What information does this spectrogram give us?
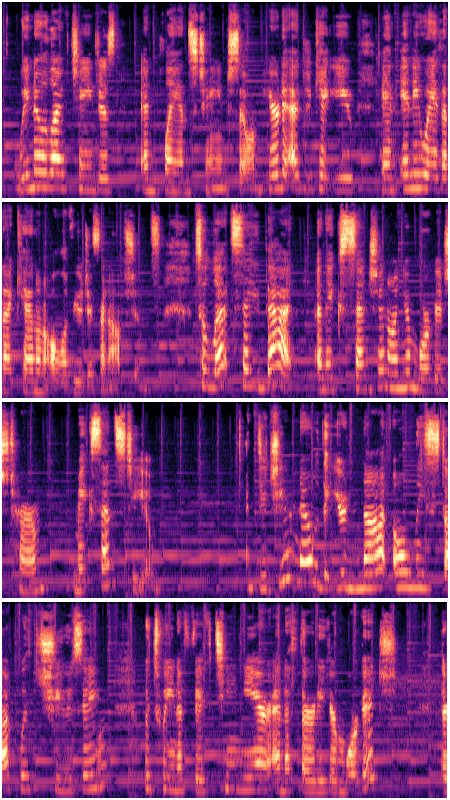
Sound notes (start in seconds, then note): none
